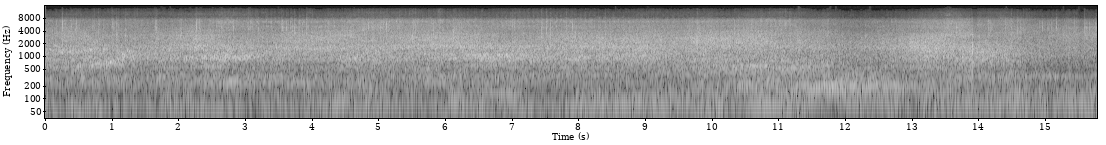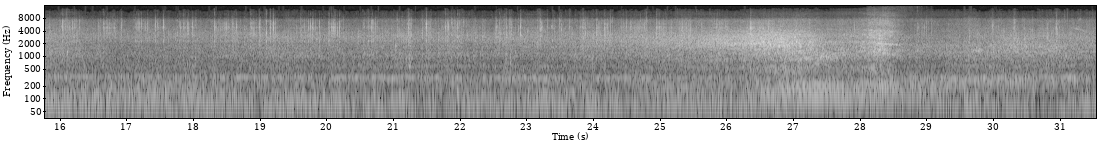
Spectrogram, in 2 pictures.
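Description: Wind rushing over a handlebar-mounted action camera's microphone on a moving bicycle, a steady rumble. Motor vehicles pass twice, swelling and fading about a third of the way in and again near the end.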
